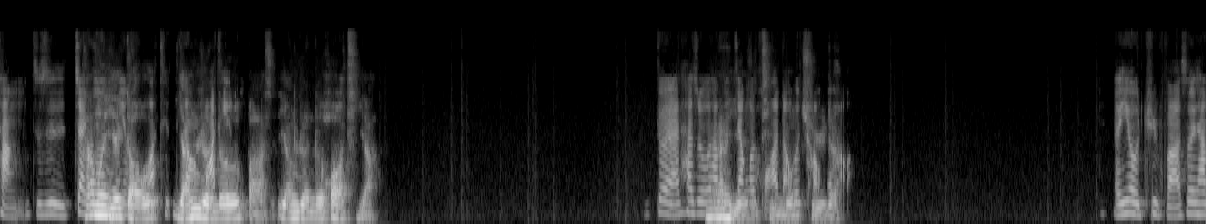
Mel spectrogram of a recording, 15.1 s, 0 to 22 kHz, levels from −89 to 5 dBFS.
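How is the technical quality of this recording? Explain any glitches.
The technical quality of this recording is sound, with no glitches to explain.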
